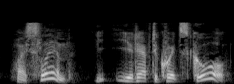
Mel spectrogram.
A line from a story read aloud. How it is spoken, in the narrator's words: Joe cried out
